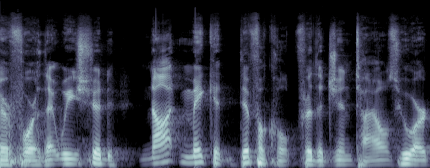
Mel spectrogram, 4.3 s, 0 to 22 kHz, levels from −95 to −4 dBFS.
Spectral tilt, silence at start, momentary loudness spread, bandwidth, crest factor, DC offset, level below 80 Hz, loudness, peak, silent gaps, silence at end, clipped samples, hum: -5 dB/octave; 0 s; 6 LU; 15.5 kHz; 16 dB; under 0.1%; -54 dBFS; -26 LUFS; -10 dBFS; none; 0 s; under 0.1%; none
